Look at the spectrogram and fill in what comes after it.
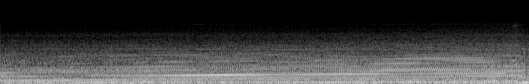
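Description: Lamborghini Gallardo's V10 engine heard from inside the cabin, accelerating hard under throttle, its pitch rising smoothly and steadily as it pulls through one gear.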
